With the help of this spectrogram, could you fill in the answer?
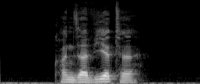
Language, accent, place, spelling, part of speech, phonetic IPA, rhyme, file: German, Germany, Berlin, konservierte, adjective / verb, [kɔnzɛʁˈviːɐ̯tə], -iːɐ̯tə, De-konservierte.ogg
- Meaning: inflection of konservieren: 1. first/third-person singular preterite 2. first/third-person singular subjunctive II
